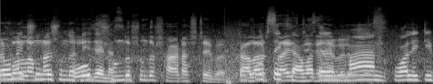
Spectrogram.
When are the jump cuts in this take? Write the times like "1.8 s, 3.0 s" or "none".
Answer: 2.3 s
